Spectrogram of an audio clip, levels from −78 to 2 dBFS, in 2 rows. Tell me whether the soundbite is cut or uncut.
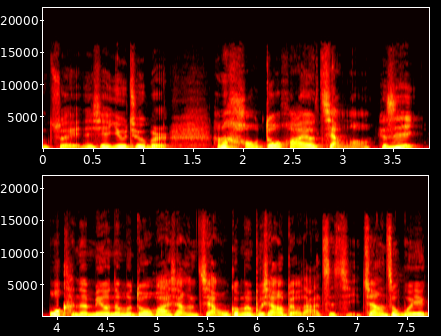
cut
